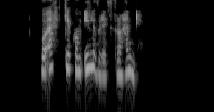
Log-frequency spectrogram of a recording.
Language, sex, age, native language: Icelandic, female, 30-39, Icelandic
